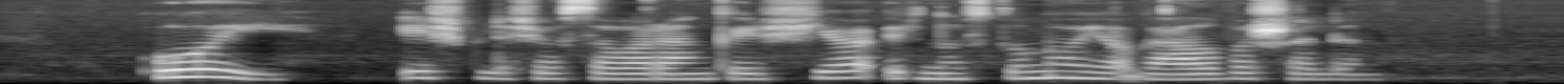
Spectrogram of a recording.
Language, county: Lithuanian, Klaipėda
